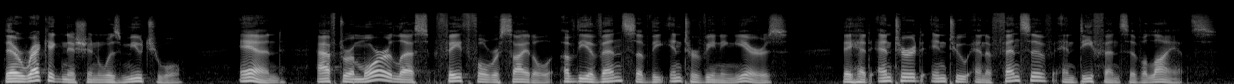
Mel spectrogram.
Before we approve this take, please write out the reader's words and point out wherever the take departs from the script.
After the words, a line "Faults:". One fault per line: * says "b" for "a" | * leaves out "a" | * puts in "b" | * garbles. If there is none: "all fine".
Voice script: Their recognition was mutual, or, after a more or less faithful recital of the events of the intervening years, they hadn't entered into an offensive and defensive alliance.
Their recognition was mutual, and, after a more or less faithful recital of the events of the intervening years, they had entered into an offensive and defensive alliance.
Faults:
* says "and" for "or"
* says "had" for "hadn't"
